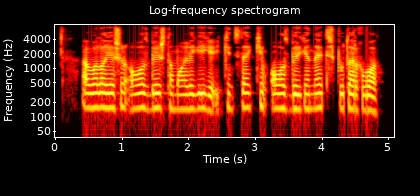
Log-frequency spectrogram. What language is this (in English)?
Uzbek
